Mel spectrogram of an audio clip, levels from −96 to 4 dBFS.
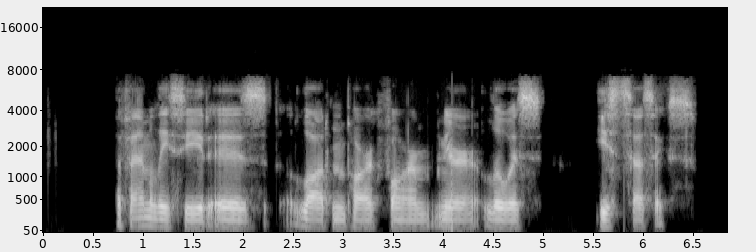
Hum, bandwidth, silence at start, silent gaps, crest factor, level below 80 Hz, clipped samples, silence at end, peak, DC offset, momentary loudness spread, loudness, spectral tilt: none; 7.4 kHz; 0.75 s; 5.33-5.51 s; 16 dB; -56 dBFS; under 0.1%; 0.35 s; -2 dBFS; under 0.1%; 8 LU; -17 LUFS; -2 dB/octave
